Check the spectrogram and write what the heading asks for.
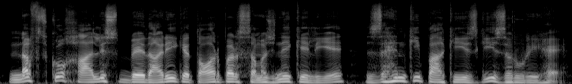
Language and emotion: Urdu, neutral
